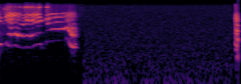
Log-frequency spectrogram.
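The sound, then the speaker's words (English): A voice actress voices a high, squealing cartoon-creature cry in a recording-booth outtake, lasting about a second, its pitch wavering and then dropping sharply, followed by quiet background hiss. “Pikachu sound like you're having an orgasm”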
